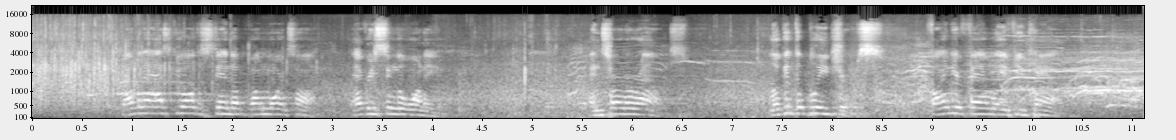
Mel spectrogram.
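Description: A man speaks steadily through a loudspeaker outdoors, with echo.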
